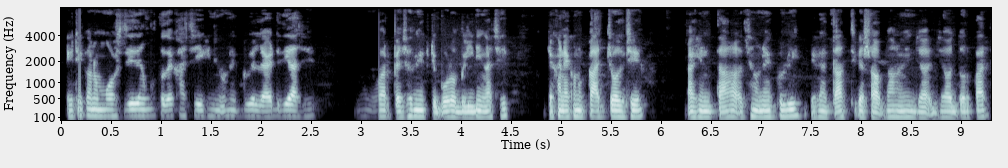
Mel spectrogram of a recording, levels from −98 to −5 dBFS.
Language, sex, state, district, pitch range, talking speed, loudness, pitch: Bengali, male, West Bengal, Purulia, 110-120 Hz, 220 wpm, -22 LUFS, 115 Hz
